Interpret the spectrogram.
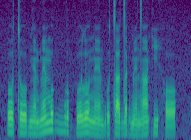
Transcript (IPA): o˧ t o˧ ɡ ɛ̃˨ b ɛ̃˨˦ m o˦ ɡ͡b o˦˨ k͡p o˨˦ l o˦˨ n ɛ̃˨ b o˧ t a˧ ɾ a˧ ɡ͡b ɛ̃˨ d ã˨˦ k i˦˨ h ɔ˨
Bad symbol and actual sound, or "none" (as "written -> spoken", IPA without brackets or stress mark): ɾ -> d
